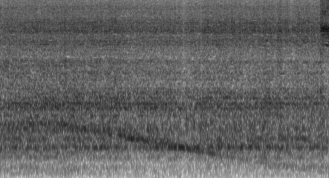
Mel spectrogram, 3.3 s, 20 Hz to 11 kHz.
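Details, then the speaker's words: Bridgeport milling machine converted to 240 V single phase, spindle in low range at 50–240 rpm: even quiet motor and gear hum with a soft tone easing slightly in pitch, no knocks or grinding; normal spindle running. "i fire up in low it's just as quiet and low but now we're doing 50 to 60 rpm there's 140 and that's on to 240 and you can hear it's lovely and quiet"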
